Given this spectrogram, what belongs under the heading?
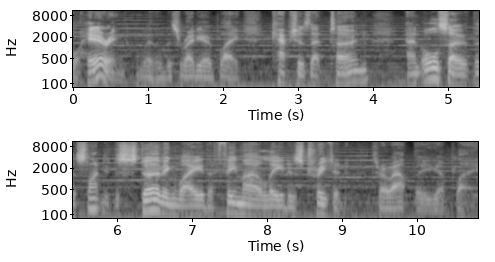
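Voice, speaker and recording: A man co-hosting a podcast, chatting casually in a halting, thoughtful way. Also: low voice. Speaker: podcast co-host. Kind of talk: casual introduction chat.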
